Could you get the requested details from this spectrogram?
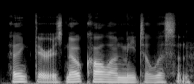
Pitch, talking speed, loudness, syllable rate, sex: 110 Hz, 310 wpm, -17 LUFS, 6.6 syllables/s, male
